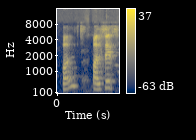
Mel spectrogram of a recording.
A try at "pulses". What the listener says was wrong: It is pulse, but previously how you pronounced it sounded a lot like pearl that you wear around your neck.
